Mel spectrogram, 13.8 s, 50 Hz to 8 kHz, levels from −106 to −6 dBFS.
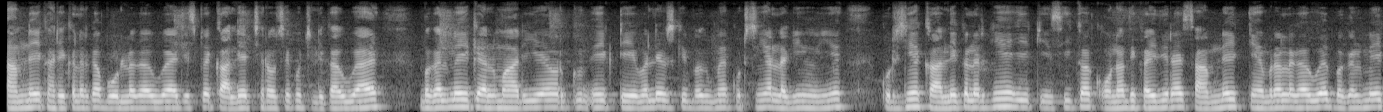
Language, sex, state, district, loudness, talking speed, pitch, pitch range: Hindi, male, Maharashtra, Pune, -24 LUFS, 235 wpm, 135 Hz, 130-140 Hz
